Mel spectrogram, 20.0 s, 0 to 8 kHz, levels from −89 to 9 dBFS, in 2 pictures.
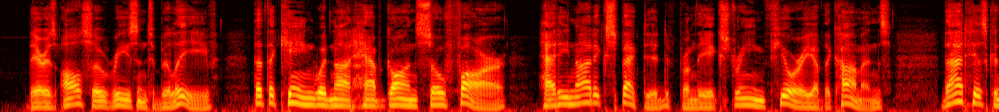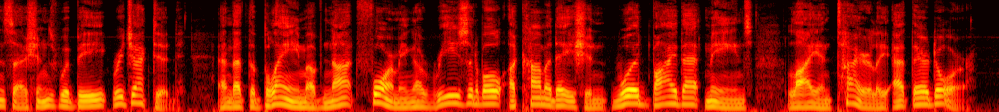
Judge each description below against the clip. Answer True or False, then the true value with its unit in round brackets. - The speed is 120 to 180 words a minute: True (155 wpm)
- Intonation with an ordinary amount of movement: False (7.8 semitones)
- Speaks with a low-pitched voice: True (115 Hz)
